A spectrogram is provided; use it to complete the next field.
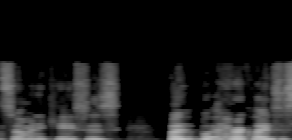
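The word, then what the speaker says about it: Heraclitus: Heracitis.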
